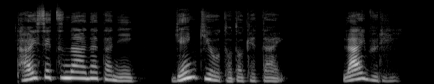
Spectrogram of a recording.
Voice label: Narration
